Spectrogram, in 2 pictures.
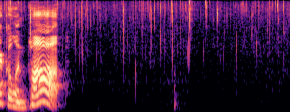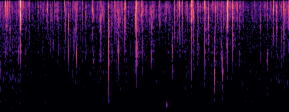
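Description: Puffed rice cereal softly crackles and pops in milk.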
